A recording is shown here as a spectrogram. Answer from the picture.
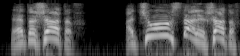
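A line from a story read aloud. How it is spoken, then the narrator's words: Shouted. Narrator (Russian): крикнула хозяйка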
